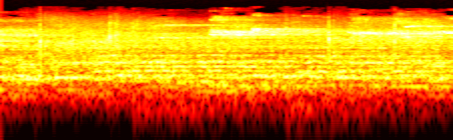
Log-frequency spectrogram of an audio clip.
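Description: A basketball bouncing on the wooden floor of a sports hall during play, the hits echoing in the large hall.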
